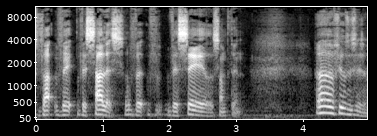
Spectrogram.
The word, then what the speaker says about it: Versailles: think d ah master thing the order of pronunciation is Versailles yeah anyways going back to dread the article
